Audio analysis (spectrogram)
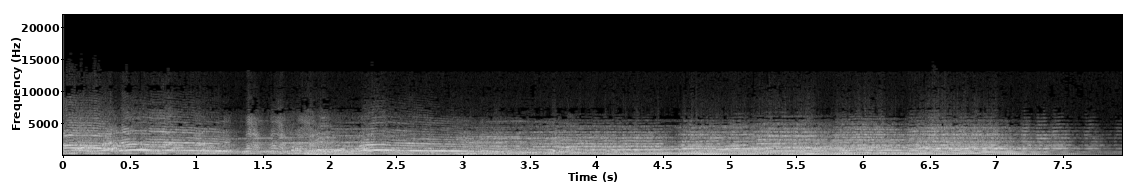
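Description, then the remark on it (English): Church bells of the Baptist, Congregationalist and Roman Catholic churches ring loudly and continuously, their overlapping tones clanging together while a crowd chatters, shouts, laughs and cheers underneath, the whole din fading slightly at the very end. “The bells of the Baptist, the Congregationalist, and the Roman Catholic Church were ringing.”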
